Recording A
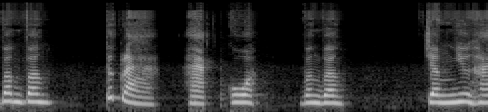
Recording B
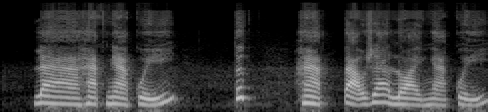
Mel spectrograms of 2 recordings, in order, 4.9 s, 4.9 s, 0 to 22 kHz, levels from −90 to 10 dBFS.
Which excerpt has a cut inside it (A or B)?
A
